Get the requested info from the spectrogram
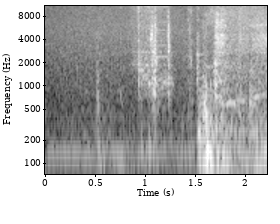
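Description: Daihatsu Rocky being started from inside the cabin: after a quiet moment, about one and a half seconds in, the engine cranks and catches and keeps running, and the windscreen wipers start to sweep at the same time.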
